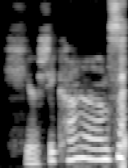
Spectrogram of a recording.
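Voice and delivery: soft, high, slow drawn-out tease; mock announcing taunt. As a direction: stretch it out quietly, imitating a taunt. Repeats the mimicked taunt.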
